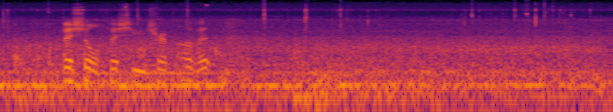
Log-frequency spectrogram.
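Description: Small water ripples lap gently against a kayak hull.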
